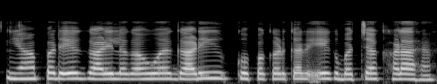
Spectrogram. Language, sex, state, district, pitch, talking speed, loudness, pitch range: Hindi, female, Jharkhand, Deoghar, 255 Hz, 190 wpm, -14 LUFS, 250-265 Hz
